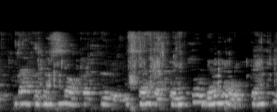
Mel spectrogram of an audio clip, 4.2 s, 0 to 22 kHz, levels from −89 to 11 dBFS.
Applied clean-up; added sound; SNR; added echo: classical method WPE with log-MMSE.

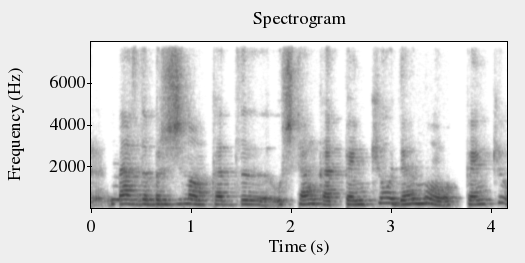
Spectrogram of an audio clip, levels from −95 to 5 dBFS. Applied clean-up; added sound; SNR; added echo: none; none; none; none.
